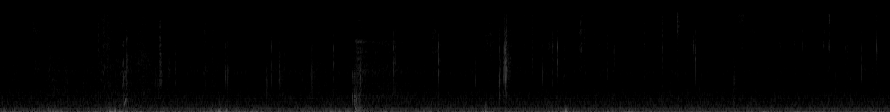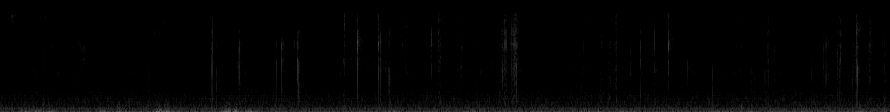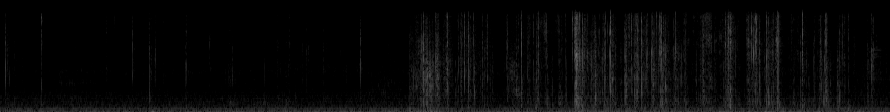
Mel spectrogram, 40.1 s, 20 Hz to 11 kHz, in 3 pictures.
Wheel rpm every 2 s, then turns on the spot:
0, 0, 0, 0, 0, 0, 0, 0, 0, 0, 0, 0, 0, 0, 0, 0, 0, 0, 0, 0.
none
